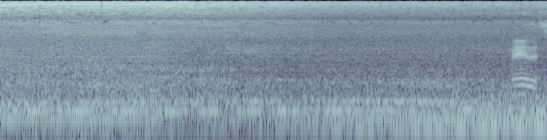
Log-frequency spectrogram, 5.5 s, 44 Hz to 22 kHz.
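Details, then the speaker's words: Chevy S10 with a cammed V6, first cold start in six months after a new clutch, new flywheel and rebuilt power steering pump: it fires on the first try after a brief hesitation and settles into a lumpy, uneven cam-lope idle without misses; healthy. "okay fired up on the first try it hesitated there for a second but it fired up yeah that's what that uh cam v6 sounds like"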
